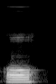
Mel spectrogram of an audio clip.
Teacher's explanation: maybe you did kind of a O instead of a dark L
